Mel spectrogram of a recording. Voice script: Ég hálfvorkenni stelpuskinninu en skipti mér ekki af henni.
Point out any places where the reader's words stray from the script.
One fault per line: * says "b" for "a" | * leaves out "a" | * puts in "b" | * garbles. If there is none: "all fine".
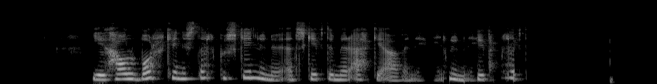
* garbles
